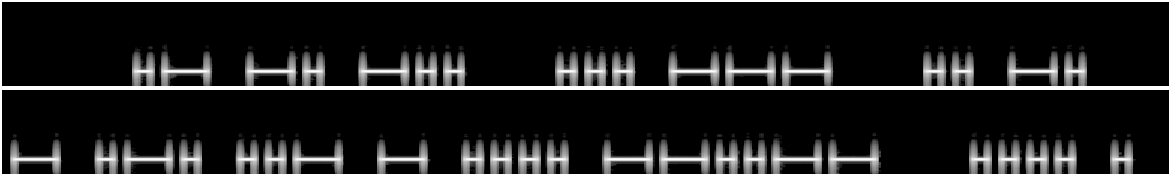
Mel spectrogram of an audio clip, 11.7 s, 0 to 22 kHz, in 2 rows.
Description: Morse code, heard as a keyed tone, about 17 wpm, 700 Hz. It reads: AND SO IN TRUTH, HE
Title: Sentences from Top 800 Words 17wpm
